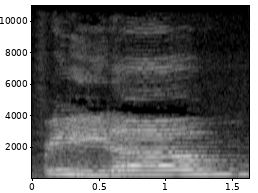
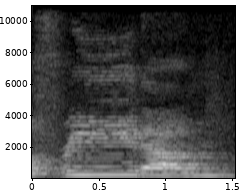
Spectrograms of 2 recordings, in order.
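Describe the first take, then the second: First: "Freedom" said higher and louder, drawn out; emphatic freedom. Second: Said in the usual way. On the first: Shown as a demonstration. Teacher encouraging students to move freely, emphatic. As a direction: lift and savour the word "Freedom".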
